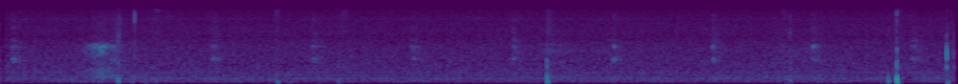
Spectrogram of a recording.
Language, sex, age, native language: Icelandic, female, 30-39, Icelandic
